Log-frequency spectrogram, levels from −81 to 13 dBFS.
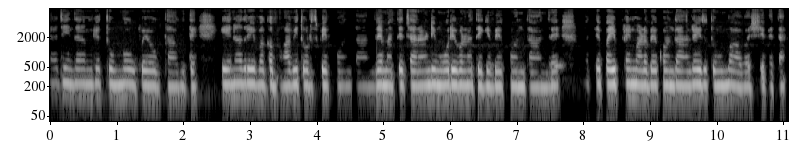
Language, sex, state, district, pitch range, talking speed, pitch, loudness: Kannada, female, Karnataka, Mysore, 205-220 Hz, 145 wpm, 215 Hz, -22 LUFS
